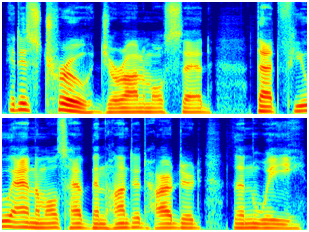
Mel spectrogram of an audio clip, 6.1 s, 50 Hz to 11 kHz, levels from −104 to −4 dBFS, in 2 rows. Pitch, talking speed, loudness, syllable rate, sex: 125 Hz, 140 wpm, -20 LUFS, 4.1 syllables/s, male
